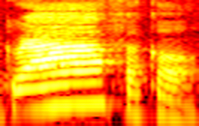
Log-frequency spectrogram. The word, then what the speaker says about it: geographical: geographer geographer adjective g not g r but g graphical so again alternate clear reduced clear week week all right so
